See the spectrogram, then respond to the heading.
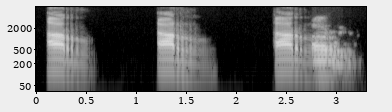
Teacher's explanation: Getaran, gegaran itu akan berlaku pada huruf ra. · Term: sifat takrir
